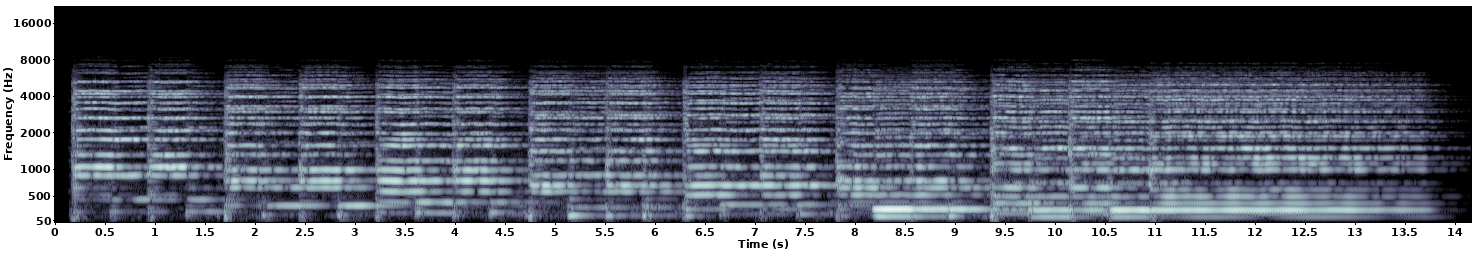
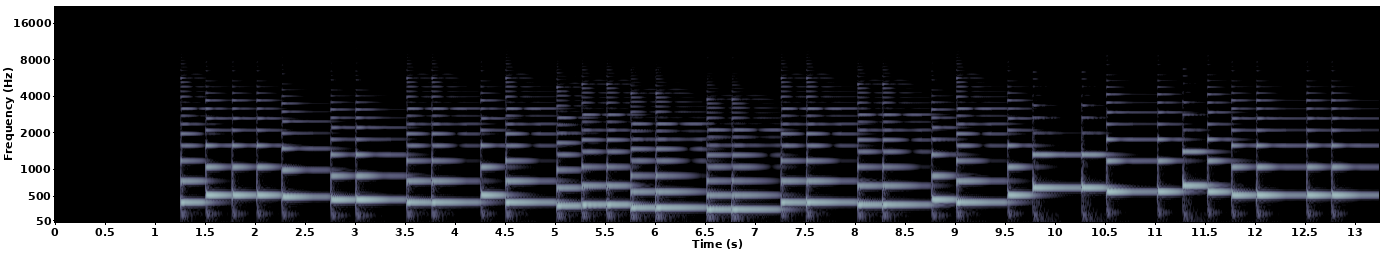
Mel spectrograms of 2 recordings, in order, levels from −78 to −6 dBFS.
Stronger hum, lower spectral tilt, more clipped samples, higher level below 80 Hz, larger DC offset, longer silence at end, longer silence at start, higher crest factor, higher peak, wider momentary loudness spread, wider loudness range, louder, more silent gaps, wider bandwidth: neither; about the same, -4 dB/octave vs -4.5 dB/octave; neither; first, -58 dBFS vs -76 dBFS; neither; first, 0.35 s vs 0 s; second, 0.15 s vs 1.25 s; about the same, 16 dB vs 14 dB; first, -6 dBFS vs -20 dBFS; first, 7 LU vs 4 LU; about the same, 2 LU vs 1 LU; first, -20 LUFS vs -34 LUFS; neither; second, 8 kHz vs 9.8 kHz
